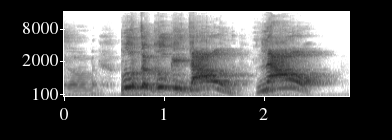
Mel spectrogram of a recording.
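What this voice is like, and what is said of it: Loud Arnold Schwarzenegger impression. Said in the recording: “my Arnold impression ... a good Arnold impression ... way too loud”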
